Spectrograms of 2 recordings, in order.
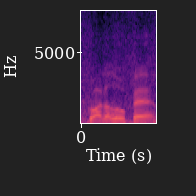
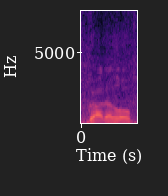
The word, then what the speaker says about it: Guadalupe: people told me it's Guadalupe. I thought it was Guadalupe. Just from living in Southern California for a while, I got used to pronouncing that extra E on the end.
